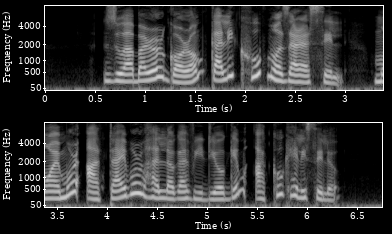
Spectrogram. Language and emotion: Assamese, happy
